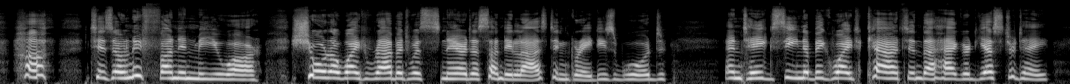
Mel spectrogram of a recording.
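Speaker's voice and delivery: laughing it off. Narrating a pale mother trying to rally herself, forced laugh to rally. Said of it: "trying to rally with a laugh".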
